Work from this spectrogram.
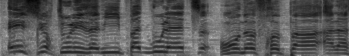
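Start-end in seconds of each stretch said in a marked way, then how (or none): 0.1-2.0 laughing through the words. Real, not acted. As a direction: giggle while repeating it. Repeats it while laughing. (en riant)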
